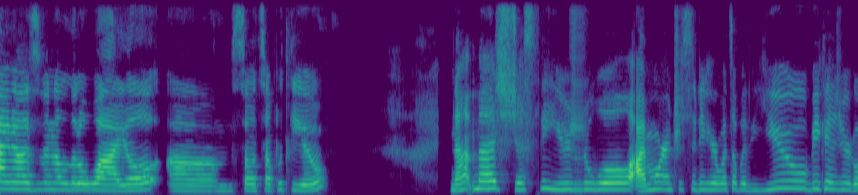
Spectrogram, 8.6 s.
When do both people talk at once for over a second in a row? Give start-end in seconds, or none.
none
